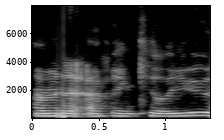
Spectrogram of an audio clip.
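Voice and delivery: put-on menacing voice. Retelling what someone said really close up: imitating a menacing threat. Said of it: "he said it like he was gonna do that".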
